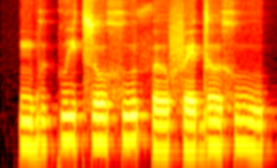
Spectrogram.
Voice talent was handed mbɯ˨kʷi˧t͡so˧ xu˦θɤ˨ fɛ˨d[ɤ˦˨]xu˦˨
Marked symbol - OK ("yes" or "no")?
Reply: yes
